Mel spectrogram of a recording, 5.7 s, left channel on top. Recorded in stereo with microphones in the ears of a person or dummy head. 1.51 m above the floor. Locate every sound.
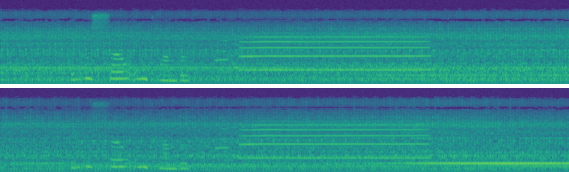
0.7 s a woman speaking: 35° left (ahead or behind); by 2.0 s 25° left (ahead or behind)
2.1 s a trumpet: 15° left (ahead or behind)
